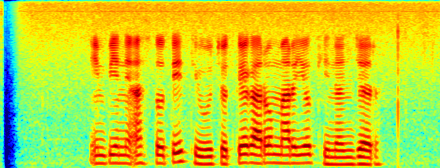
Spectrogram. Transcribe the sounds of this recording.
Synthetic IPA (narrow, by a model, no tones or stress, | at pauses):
ʔimpineʔast̪ut̪id̪̥i̤wud̥ʒ̥ṳt̪̚kekaɾomaɾijoɡ̥i̤naɲd͡ʒər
